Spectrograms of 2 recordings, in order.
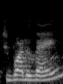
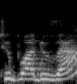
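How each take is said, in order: First: Tu bois du vin with a Southern French twang, vin nasal and rising; Tu bois du vin in a Southern French accent. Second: Tu bois du vin said in clean standard French; plain standard French Tu bois du vin. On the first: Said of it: "But in the Southern France, it's like". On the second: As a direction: say Tu bois du vin the Paris way, crisp. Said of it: "like, you say". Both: Shown as a demonstration.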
